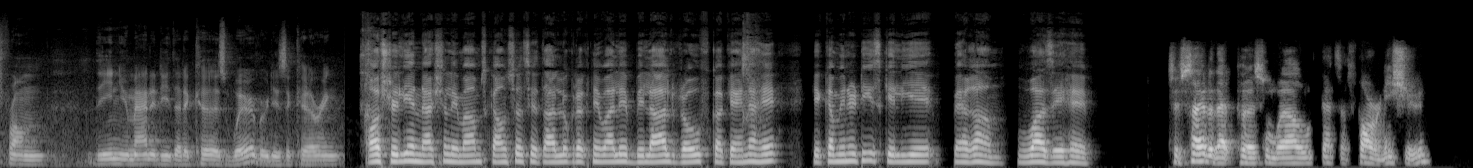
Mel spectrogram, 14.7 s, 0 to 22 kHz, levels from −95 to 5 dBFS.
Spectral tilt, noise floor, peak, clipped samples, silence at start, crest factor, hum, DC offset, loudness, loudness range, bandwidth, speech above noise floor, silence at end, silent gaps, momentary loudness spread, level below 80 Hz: -6 dB/octave; -86 dBFS; -4 dBFS; under 0.1%; 0.1 s; 18 dB; none; under 0.1%; -24 LUFS; 3 LU; 10.5 kHz; 63 dB; 0.45 s; 11.14-11.18 s; 12 LU; -64 dBFS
